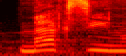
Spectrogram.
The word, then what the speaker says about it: Maxine: Maxine rhymes with queen after all and dearest.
